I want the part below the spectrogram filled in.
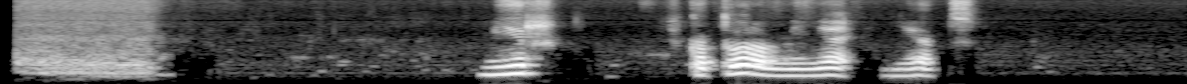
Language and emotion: Russian, neutral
